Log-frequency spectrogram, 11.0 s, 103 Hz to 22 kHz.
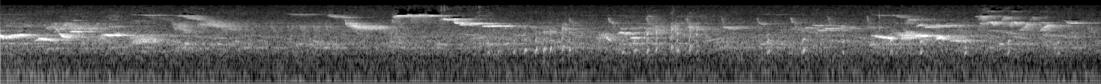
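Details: Eurasian coots with young chicks at Westfalenpark, Dortmund, on 19 May 2013. Thin, high peeping and sharp chirps come in scattered, overlapping bursts over a steady low outdoor hum.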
